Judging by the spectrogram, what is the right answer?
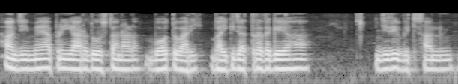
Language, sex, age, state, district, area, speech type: Punjabi, male, 18-30, Punjab, Shaheed Bhagat Singh Nagar, rural, spontaneous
